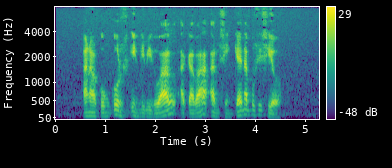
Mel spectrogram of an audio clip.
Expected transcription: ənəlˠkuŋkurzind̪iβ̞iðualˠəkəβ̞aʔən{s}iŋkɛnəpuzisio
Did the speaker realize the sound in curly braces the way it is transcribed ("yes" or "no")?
yes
